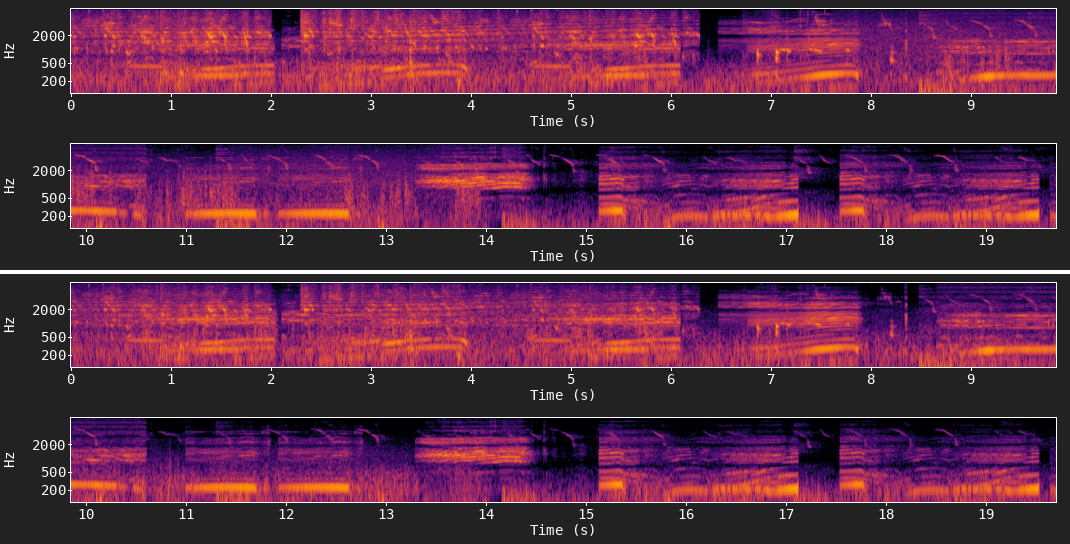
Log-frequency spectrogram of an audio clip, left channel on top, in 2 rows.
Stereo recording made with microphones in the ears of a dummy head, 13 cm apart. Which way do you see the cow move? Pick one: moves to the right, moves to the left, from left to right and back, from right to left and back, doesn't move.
moves to the left.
